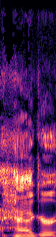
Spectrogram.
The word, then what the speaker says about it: Hager: Um, today, though, I'm sharing the stage with a really good friend of mine, uh, Lynette Hager. And I don't know if I actually say your last name right. It's Hager. – It's Hager. Hager. Like, hey, girl.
